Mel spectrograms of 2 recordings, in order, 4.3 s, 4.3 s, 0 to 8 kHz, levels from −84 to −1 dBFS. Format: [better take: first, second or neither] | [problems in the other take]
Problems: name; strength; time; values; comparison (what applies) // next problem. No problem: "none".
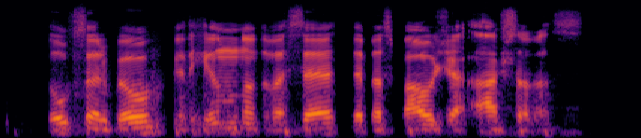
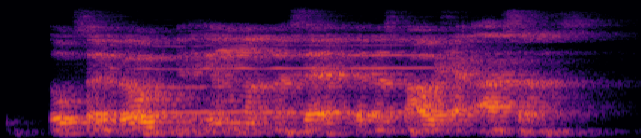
first | background sound (Wind instrument, woodwind instrument); 12 dB below the speech // room echo; dies away in 1.1 s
